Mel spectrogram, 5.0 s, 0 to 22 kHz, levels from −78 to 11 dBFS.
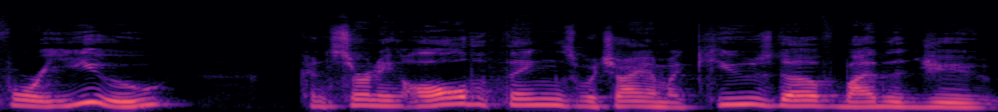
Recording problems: none

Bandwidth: 15 kHz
